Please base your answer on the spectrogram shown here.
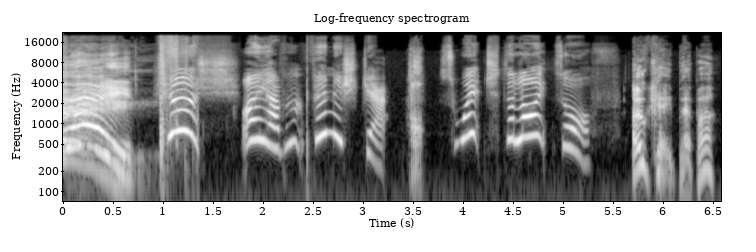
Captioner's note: snorts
